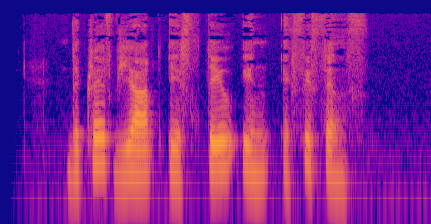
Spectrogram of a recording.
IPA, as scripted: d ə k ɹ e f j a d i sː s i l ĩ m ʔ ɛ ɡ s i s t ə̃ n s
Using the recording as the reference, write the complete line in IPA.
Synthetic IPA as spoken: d ə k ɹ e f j a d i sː t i l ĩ n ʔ ɛ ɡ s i s t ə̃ n s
